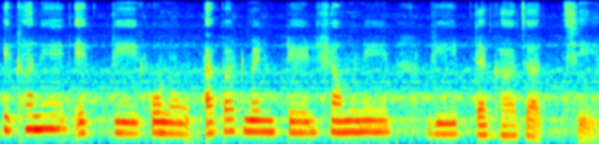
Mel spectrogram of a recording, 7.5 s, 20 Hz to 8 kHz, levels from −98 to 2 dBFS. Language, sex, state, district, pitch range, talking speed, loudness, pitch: Bengali, female, West Bengal, North 24 Parganas, 165-195 Hz, 65 wpm, -18 LUFS, 180 Hz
